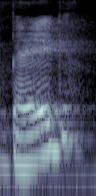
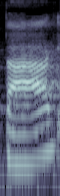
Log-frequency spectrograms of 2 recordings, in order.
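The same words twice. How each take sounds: First: It is said in a Canadian accent. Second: It is said in a standard American accent.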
